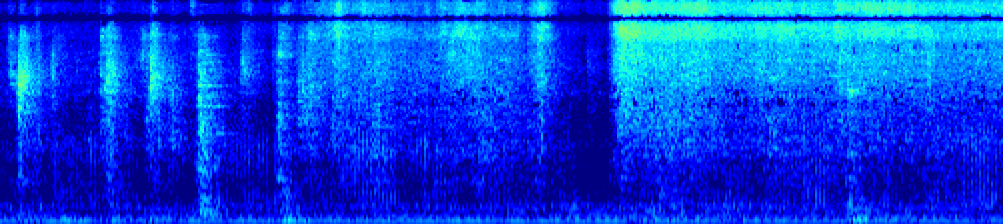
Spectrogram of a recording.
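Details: Mother cat Jaco feeding adopted kitten Kira beside her own three newborn kittens; a continuous deep purr hums under the whole stretch, with brief rustles and a burst of broadband noise around the middle.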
